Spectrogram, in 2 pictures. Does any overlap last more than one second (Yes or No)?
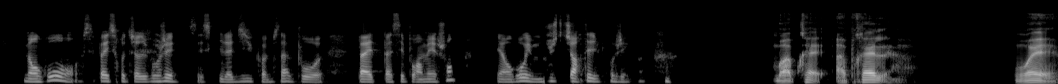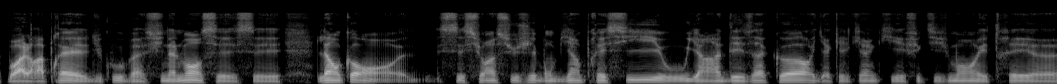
No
